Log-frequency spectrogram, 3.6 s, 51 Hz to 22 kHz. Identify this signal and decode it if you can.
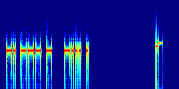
Morse code, heard as a keyed tone, about 33 wpm, 700 Hz. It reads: NOT BE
